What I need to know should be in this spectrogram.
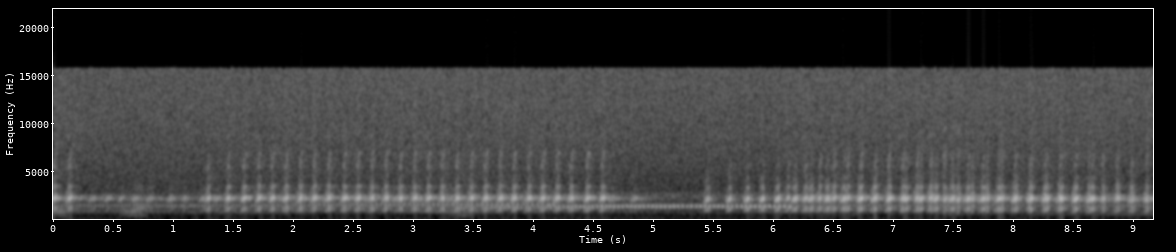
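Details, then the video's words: Pond chorus of tree frogs by night in mid-April, north-east Italy. Rapid pulsed croaks build and grow louder, several callers overlapping, with the continuous buzzing trill of mole crickets running underneath. "relaxing singing tree frogs in pond"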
